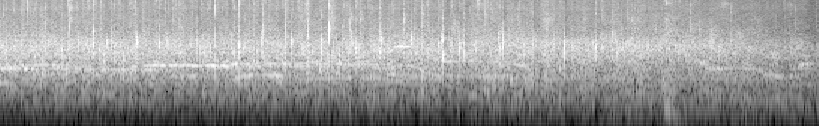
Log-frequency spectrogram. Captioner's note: applause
